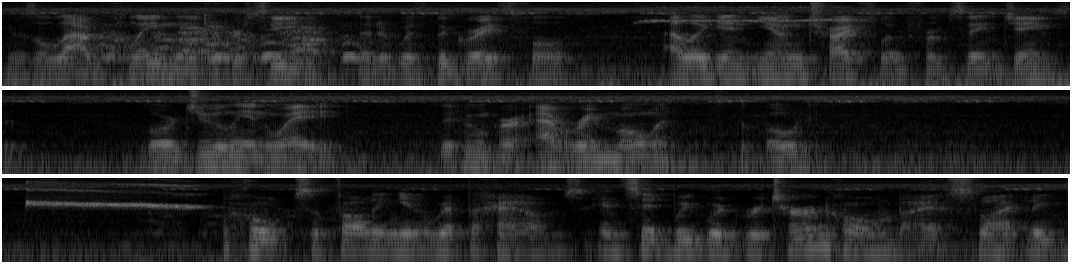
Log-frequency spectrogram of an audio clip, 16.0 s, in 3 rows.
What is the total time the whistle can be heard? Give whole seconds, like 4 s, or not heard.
2 s.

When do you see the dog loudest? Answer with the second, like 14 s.
1 s.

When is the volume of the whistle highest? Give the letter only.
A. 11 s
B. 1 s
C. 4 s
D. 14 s
A.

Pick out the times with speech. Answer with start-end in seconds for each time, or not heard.
0.0-9.4, 11.8-15.9.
